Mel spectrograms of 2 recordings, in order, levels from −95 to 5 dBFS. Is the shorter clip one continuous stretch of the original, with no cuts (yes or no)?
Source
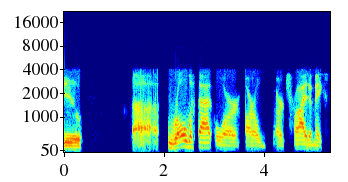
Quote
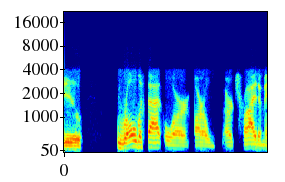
no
